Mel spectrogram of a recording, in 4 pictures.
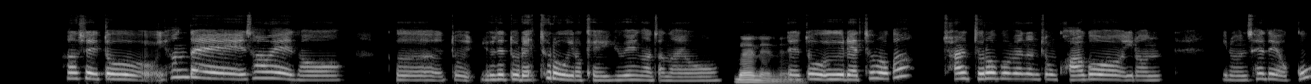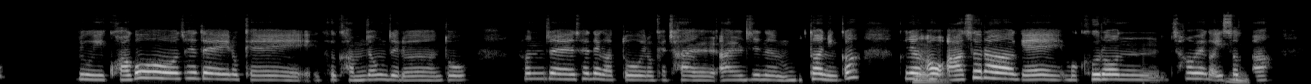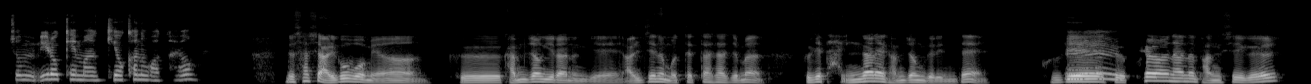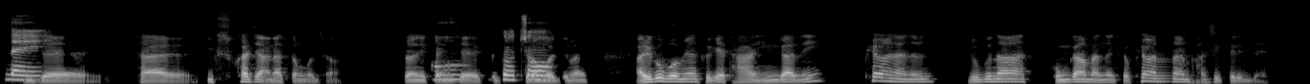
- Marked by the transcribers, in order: in English: "레트로"; in English: "레트로가"
- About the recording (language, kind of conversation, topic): Korean, podcast, 어떤 음악을 들으면 옛사랑이 생각나나요?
